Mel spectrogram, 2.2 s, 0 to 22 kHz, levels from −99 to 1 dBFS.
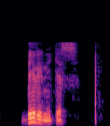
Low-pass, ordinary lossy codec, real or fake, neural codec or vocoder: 5.4 kHz; MP3, 32 kbps; real; none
